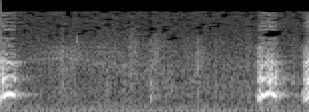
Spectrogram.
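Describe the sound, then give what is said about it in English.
A dog at the door barks in short, sharp bursts: one bark right at the start, then a quiet pause before two quick barks close together at the end, clear. “That's Nikki at the door with my dog.”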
